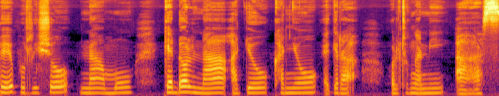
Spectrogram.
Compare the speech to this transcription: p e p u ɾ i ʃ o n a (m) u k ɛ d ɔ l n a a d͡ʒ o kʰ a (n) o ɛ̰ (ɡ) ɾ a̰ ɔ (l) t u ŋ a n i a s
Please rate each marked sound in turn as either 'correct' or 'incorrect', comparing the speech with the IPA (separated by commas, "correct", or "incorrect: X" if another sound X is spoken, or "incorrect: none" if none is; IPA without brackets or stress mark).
correct, incorrect: ɲ, correct, correct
